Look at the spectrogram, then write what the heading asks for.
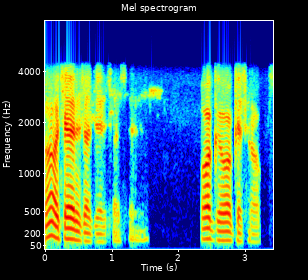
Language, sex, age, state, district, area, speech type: Tamil, male, 45-60, Tamil Nadu, Theni, rural, conversation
